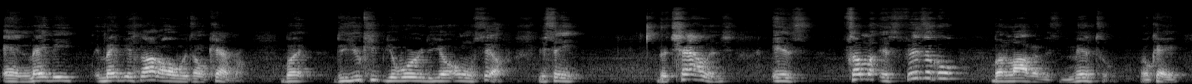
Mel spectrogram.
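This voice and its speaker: A man's voice: a little high, animated, unhurried. A man giving casual motivational fitness advice to camera in colloquial, informal phrasing, emphatic and repetitive, often checking that listeners understand. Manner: emphatic, repetitive coaching with frequent check-in questions. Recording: roomy, echoing sound.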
